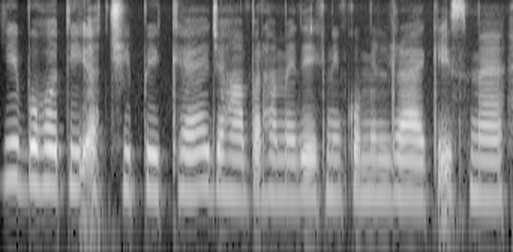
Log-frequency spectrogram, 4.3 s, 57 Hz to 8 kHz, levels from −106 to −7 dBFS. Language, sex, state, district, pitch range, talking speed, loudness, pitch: Hindi, female, Chhattisgarh, Raipur, 170-205 Hz, 225 wpm, -23 LUFS, 180 Hz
